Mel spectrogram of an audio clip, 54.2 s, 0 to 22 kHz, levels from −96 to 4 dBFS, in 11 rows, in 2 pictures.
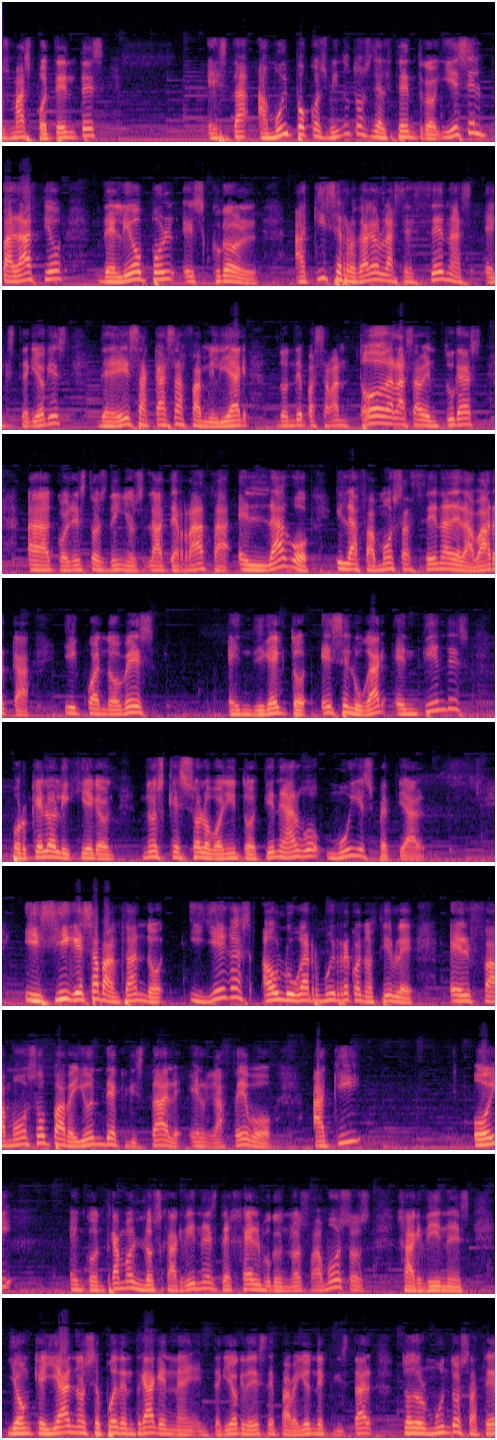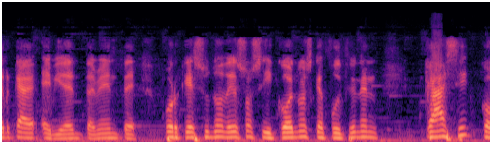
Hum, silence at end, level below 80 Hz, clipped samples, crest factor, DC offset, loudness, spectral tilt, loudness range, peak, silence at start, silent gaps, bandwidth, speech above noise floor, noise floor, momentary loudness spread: none; 0 s; -42 dBFS; under 0.1%; 18 dB; under 0.1%; -23 LUFS; -6.5 dB/octave; 3 LU; -4 dBFS; 0 s; none; 8.2 kHz; 24 dB; -46 dBFS; 9 LU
